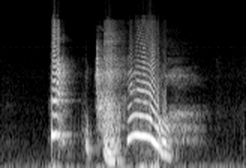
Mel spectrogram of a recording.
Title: Random sneezing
